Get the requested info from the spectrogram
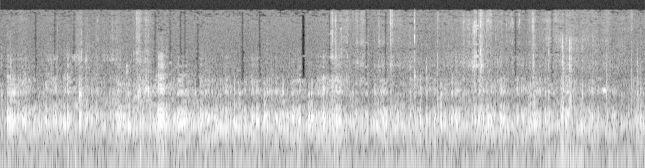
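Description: Faint handling sounds of a plastic draw ball being twisted open and its paper slip pulled out and unrolled: a few soft clicks and rustles over steady room noise.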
